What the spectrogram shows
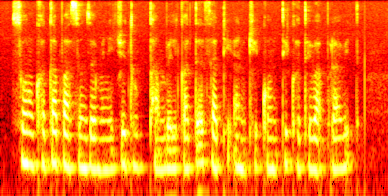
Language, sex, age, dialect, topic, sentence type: Marathi, female, 31-35, Northern Konkan, agriculture, question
